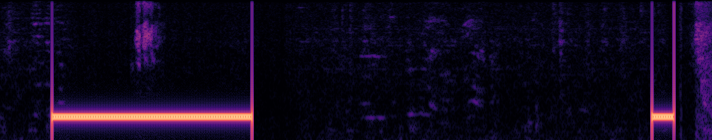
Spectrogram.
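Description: Telephone tones after a dropped call: one steady mid-pitched beep lasting about two seconds, a long silence, then one short beep at the same pitch.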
